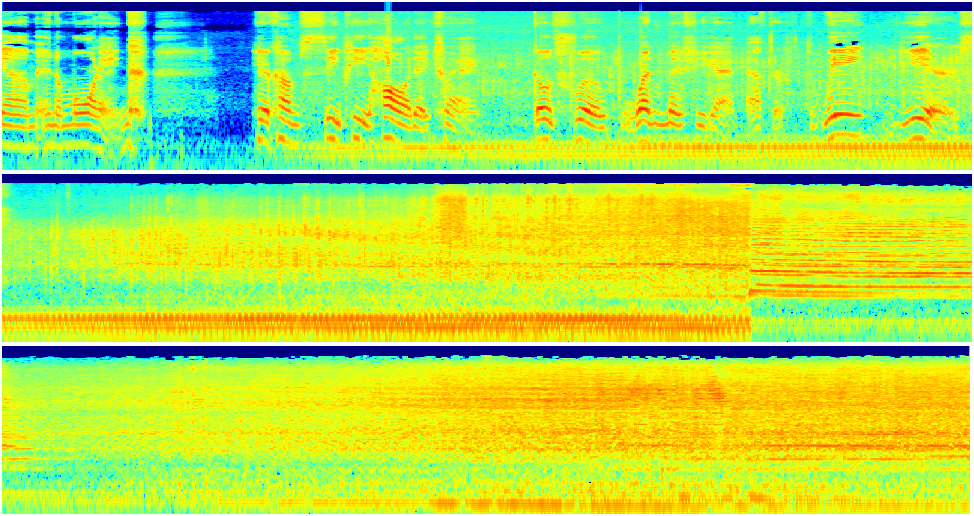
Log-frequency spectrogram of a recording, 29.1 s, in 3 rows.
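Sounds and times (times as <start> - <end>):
diesel locomotive engine drone: 0.0 - 29.0
train cars rumbling past: 0.0 - 29.0
train horn chord: 15.7 - 19.9, 24.2 - 29.0.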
